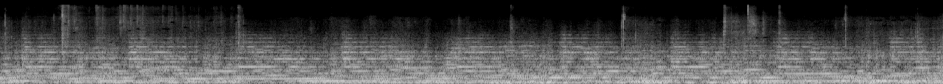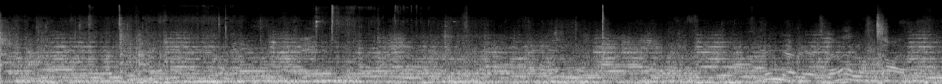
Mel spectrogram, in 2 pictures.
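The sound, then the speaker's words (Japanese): A bell rings at nine in the evening. Dense, sustained ringing tones run steadily through the whole stretch, with talk audible beneath them. “夜9時の鐘の音が響いています。”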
